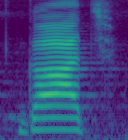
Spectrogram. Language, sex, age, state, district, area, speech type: Bengali, female, 30-45, West Bengal, Paschim Medinipur, rural, read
